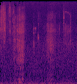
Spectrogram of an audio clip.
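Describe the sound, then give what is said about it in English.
A crisp bite into a crunchy Pepperidge Farm Farmhouse chocolate chip cookie, followed by a few dry crunching chews, loud with no talking. “Is it a chocolate chip cookie? Yeah.”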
